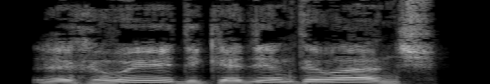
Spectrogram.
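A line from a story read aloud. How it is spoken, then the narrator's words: Rude, dismissive. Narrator (Russian): грубо махнул на него рукой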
